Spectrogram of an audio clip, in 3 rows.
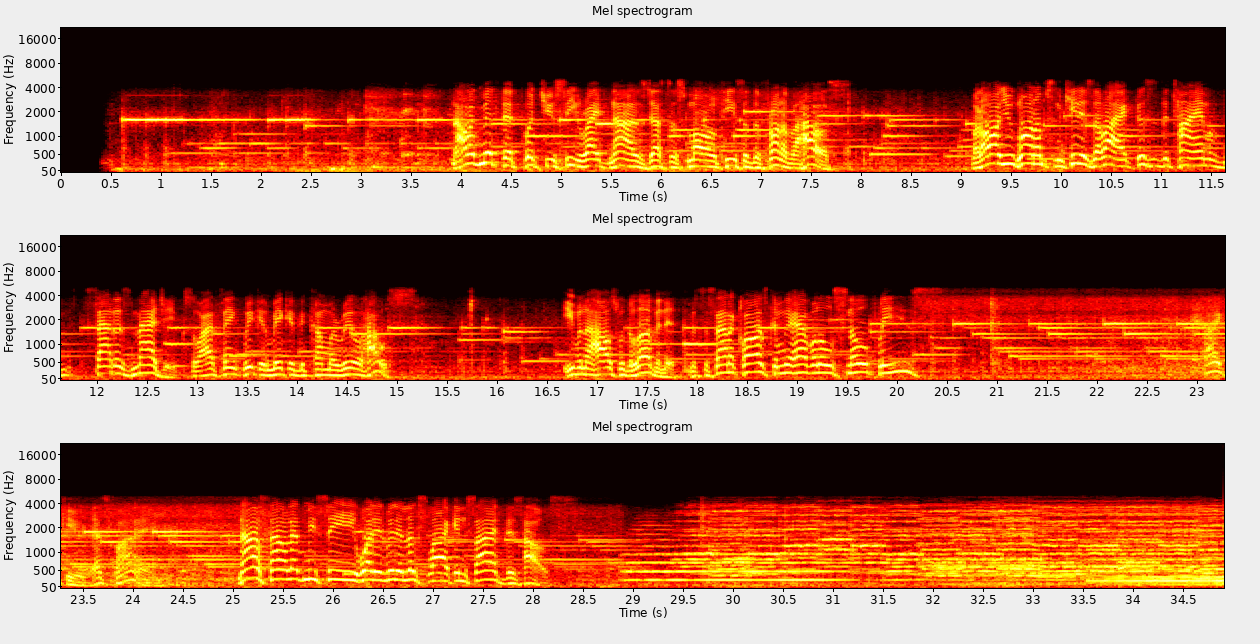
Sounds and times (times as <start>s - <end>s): Music: 0.4s - 34.9s
Speech: 3.9s - 7.9s, 9.1s - 15.2s, 16.7s - 20.4s, 23.0s - 24.3s, 25.1s - 28.4s.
